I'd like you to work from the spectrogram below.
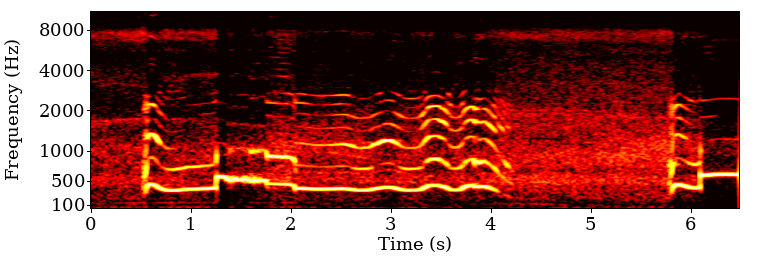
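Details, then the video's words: An Alaskan Malamute named Liza answering passing ambulance and police sirens with a long howl. The howl jumps up at the start, then holds with gentle wavers and a quick trill-like wobble before trailing off; another howl begins at the end. "Alaskan Malamute howling to the ambulance and then the police car"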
